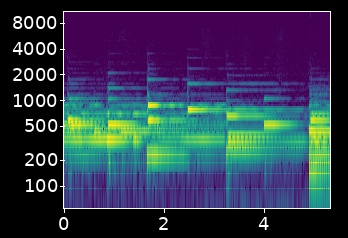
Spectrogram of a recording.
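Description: Slow background piano music, with single notes or chords struck about once a second and left to die away.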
